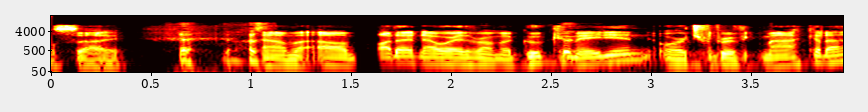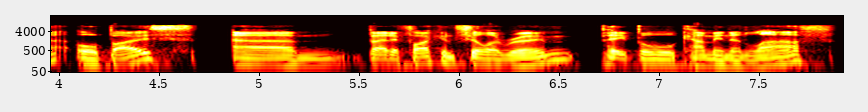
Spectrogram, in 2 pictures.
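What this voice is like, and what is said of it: Australian accent. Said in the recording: “Where's the guy with the accent? ... They just want to hear an Australian accent.”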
